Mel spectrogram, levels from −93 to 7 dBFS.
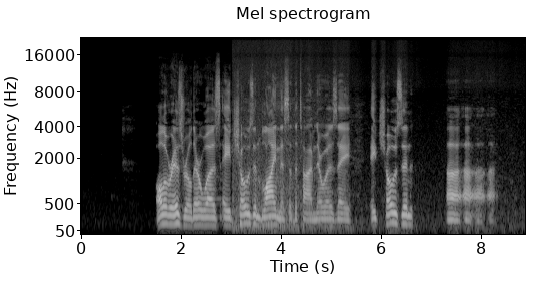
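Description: Noise suppressor artifacts run through the whole speech clip: the steady background is pulled down by about 21 dB, sinking between the words and rising under them. Around 3 s, after "there was a", the room noise jumps by about 18 dB, and the noise suppressor catches up slowly: the estimate lags, so the louder noise passes with only about 10 dB of reduction, then sinks over 2.39 s until 5.39 s, just before "a chosen".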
